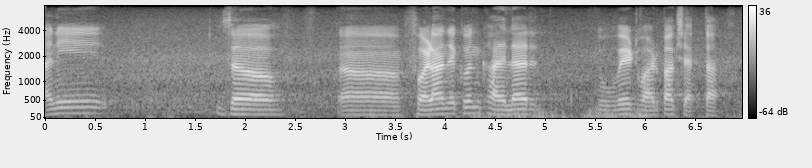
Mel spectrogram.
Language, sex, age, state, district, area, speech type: Goan Konkani, male, 18-30, Goa, Murmgao, rural, spontaneous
